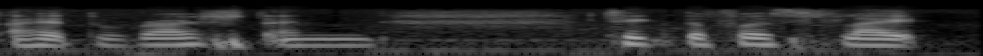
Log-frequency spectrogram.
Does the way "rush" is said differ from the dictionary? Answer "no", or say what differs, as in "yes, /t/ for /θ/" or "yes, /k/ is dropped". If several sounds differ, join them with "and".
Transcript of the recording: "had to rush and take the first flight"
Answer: no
